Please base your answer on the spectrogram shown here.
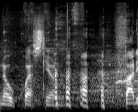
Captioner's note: laughter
